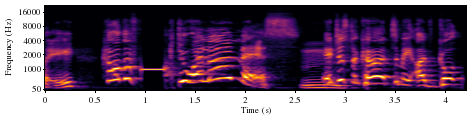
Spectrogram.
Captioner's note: beep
